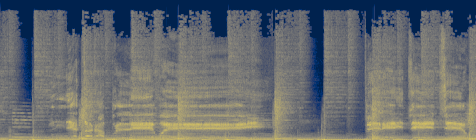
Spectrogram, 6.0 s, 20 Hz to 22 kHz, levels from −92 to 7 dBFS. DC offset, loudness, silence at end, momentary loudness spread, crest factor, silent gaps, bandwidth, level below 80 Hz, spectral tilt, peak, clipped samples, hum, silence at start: under 0.1%; -11 LUFS; 0 s; 8 LU; 12 dB; none; over 20 kHz; -22 dBFS; -3 dB/octave; 0 dBFS; under 0.1%; none; 0 s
